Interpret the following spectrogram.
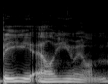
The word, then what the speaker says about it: Blum: Blum I think it's Bloom because isn't it Bloom house that's what I thought okay it's spelled b-l-u-m like Plum but Blum Blum blouse uh merging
